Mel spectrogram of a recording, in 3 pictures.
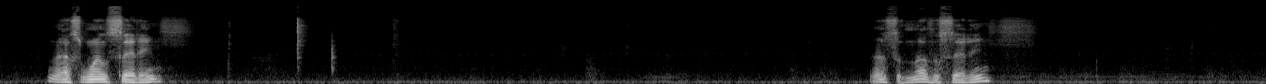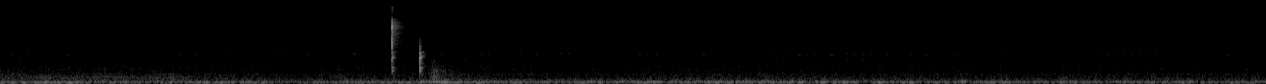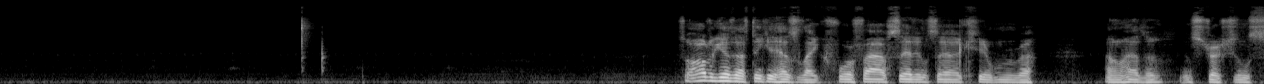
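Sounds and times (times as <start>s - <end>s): faint low room hum: 0.0s - 37.9s.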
